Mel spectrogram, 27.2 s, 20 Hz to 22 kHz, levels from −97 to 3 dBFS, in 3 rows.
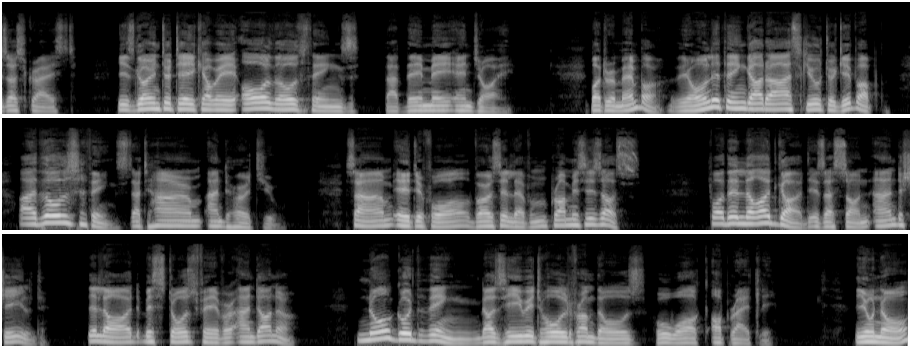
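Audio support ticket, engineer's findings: Sound cut by the noise suppressor, 11.77–11.92 s. Level dips about 14 dB for roughly 150 ms. Suppressor misread the sound as noise, attenuated it.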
